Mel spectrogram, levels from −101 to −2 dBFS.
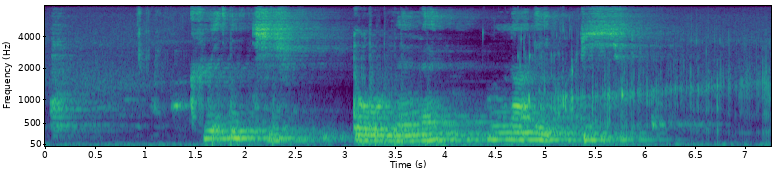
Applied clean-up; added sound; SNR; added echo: none; Liquid; 17 dB; reverberation time 1.7 s.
